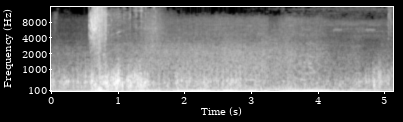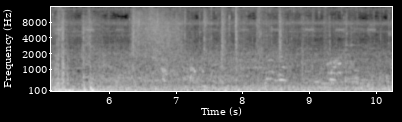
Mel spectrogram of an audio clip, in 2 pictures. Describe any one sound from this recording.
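Leaves rustle as someone pushes through dense plants.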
